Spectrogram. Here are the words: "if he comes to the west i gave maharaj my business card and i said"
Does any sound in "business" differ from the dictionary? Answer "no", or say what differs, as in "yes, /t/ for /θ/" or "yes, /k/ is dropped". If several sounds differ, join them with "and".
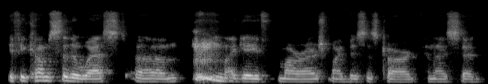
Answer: no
